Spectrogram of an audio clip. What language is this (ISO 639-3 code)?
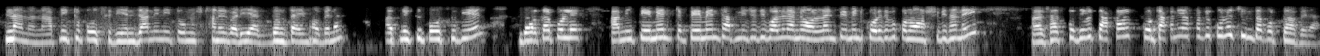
ben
